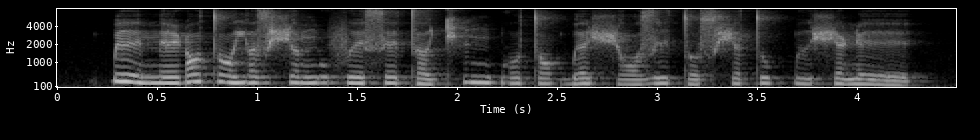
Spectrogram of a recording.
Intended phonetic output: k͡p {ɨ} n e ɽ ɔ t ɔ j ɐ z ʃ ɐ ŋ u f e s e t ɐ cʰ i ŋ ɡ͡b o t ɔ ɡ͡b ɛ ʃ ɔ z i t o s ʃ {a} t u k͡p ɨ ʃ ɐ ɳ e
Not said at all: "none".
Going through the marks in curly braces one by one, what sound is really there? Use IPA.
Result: e, ɐ

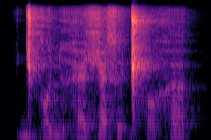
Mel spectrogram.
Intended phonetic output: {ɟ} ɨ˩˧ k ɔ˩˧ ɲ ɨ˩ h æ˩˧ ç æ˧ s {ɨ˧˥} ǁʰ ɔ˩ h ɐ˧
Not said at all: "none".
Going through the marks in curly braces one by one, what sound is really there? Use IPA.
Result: ɟ, ɨ˧

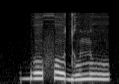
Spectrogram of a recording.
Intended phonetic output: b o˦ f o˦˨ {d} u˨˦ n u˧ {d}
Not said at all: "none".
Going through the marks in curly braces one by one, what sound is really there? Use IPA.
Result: d, none

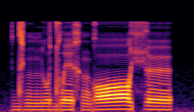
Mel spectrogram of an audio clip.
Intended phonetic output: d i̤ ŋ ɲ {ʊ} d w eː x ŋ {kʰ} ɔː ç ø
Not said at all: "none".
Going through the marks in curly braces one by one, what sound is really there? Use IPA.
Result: u, ɡ

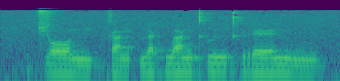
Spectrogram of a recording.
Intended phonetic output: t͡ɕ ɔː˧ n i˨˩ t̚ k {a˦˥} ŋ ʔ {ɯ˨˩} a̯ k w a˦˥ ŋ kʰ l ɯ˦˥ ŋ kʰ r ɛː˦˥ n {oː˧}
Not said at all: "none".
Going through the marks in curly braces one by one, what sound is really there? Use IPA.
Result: a˦˥, ɯ˧, uː˧

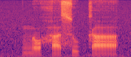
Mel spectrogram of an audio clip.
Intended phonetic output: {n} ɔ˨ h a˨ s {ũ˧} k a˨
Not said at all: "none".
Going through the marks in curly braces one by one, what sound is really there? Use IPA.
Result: n, u˧

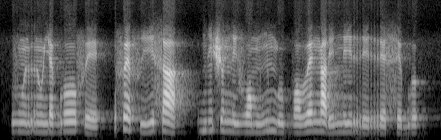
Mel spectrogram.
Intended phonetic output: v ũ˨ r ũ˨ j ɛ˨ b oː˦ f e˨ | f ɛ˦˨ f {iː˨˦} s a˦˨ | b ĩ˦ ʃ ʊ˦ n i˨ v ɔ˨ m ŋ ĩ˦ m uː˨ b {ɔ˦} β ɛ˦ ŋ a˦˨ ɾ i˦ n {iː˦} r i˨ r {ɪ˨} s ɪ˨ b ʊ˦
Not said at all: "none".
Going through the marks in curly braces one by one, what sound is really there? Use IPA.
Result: iː˨˦, ɔ˨, iː˦, ɪ˨

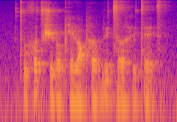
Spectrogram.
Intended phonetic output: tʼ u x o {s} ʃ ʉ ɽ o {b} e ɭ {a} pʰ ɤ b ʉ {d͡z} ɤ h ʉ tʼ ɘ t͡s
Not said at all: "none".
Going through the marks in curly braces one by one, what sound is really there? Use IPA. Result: t͡s, pʰ, ɑ, d͡z

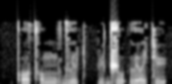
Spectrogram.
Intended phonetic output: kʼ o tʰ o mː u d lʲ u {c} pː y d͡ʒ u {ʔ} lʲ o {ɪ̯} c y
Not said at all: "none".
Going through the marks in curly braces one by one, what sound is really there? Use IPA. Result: c, ʔ, ɪ̯

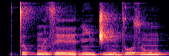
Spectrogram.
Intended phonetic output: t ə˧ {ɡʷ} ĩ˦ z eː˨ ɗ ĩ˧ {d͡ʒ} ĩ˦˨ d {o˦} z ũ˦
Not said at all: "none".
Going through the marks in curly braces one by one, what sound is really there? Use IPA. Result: kʷ, d͡ʒ, o˦

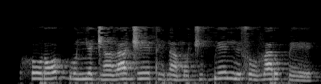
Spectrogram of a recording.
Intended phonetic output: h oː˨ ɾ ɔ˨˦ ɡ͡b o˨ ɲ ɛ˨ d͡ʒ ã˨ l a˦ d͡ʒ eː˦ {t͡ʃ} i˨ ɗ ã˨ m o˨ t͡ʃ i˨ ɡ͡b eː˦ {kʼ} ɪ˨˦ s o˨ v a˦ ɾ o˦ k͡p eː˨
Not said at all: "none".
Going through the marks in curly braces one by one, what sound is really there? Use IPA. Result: t, ŋ

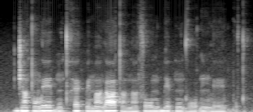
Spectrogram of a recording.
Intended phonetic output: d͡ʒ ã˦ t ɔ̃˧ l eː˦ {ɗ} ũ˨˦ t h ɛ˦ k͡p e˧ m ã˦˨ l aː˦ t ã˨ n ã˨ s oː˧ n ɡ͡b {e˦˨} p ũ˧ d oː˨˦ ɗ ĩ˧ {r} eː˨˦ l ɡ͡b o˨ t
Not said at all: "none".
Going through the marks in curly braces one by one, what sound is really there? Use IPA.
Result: ɓ, e˦˨, l

